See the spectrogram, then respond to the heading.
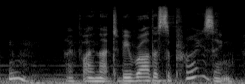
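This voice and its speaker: A woman's voice: on the low side, very animated, fairly quick, a little mellow. An actress playing an earnest, articulate woman scientist in a space adventure video game. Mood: concerned, reassuring. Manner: articulate, thoughtful. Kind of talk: video game dialogue acting. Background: game music.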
